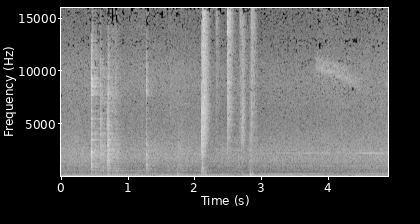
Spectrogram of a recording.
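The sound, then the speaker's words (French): Pork meat and fat, about 50 kg of meat with 20 kg of fat, slowly cooking down for Tours rillettes: a steady, broad sizzling hiss over a low drone, broken by a few sharp knocks. “On va avoir mis 20 kg de gras pour 50 kg de viande, à peu près moitié de gras que de viande. Ça va pouvoir confire toute la matinée. Oh là, on va laisser cuire ça au moins 6 heures.”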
